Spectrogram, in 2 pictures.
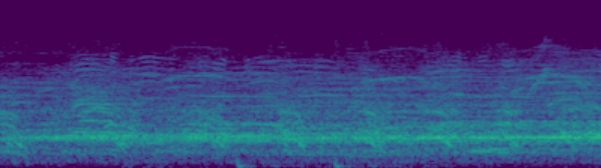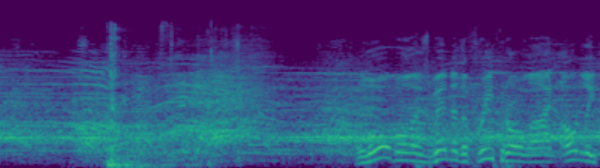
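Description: A large crowd murmurs and calls out in an echoing arena.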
